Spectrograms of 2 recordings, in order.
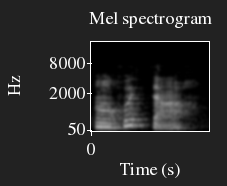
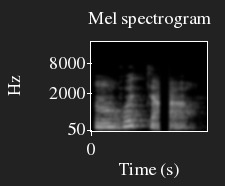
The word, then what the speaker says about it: en retard: Je suis en retard. Je suis en retard. Please note that the D is silent. Je suis en retard.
